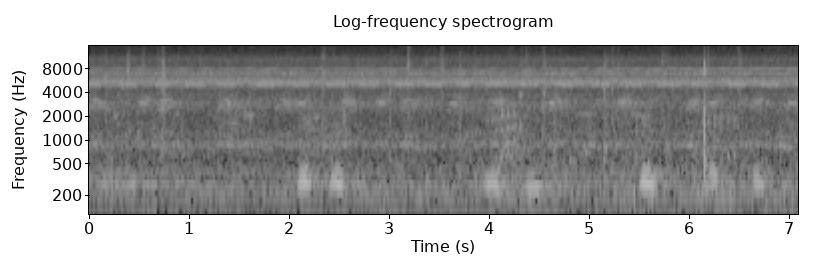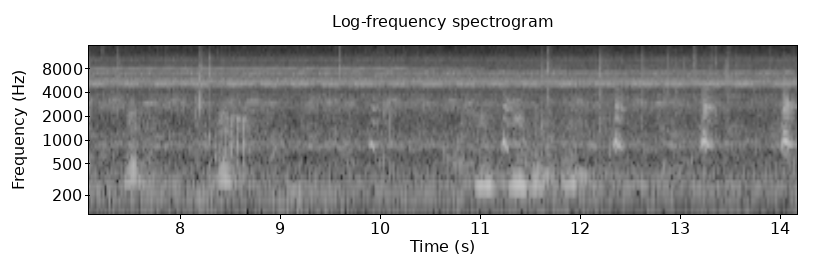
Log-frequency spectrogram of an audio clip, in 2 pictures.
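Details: Frogs croaking at night in a black-screen sleep recording: scattered low, short croaks and brief clicking notes rise over a steady high insect hum that runs throughout.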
